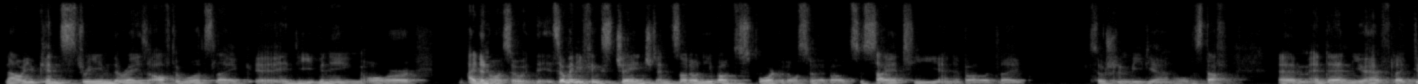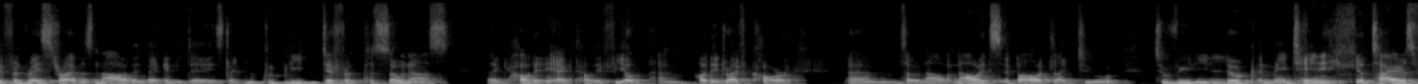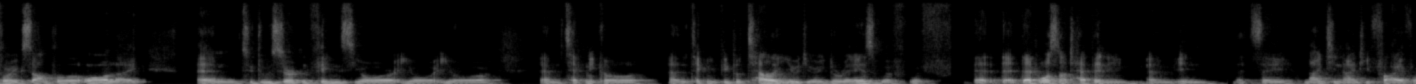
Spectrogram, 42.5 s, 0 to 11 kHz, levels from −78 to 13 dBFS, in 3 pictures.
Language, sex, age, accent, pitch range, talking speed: English, male, 20-39, German, 105-120 Hz, 175 wpm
